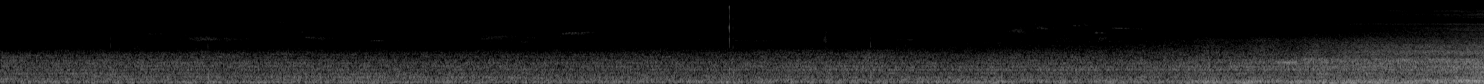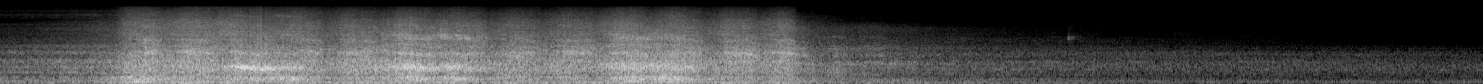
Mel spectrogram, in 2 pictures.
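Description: A Class 321/322 electric multiple-unit train approaches, runs past the crossing at speed and fades away. The pass is loud for about seven seconds with a rapid clatter of wheels over the rails.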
